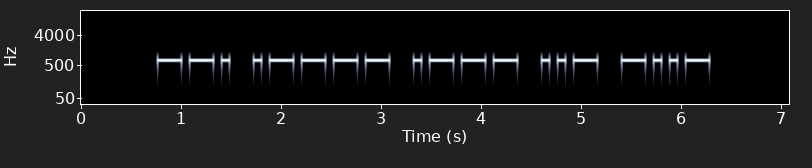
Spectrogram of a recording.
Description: Morse code, heard as a keyed tone, about 15 wpm, 700 Hz. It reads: G1JUX
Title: DXCC-100 Call Signs - 5 Characters - 15wpm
